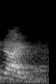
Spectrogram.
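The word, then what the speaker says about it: right: बाद ई आया जेम कुछ शब्दों में जी साइलेंट भी होता है साइलेंट आपको दिख रहा है एन आई जी एच टी नाई एम आई जी एच टी फाइट आर आई जी एच टी राइट clear तो इसमें क्या साइलेंट है आपका जी जी साइलेंट है क्लियर अब अपना बेटा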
